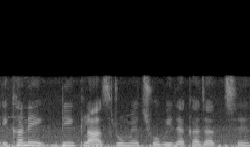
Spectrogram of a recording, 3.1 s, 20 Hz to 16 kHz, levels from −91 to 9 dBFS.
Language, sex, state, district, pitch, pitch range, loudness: Bengali, female, West Bengal, Jhargram, 230 Hz, 200-245 Hz, -21 LUFS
